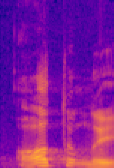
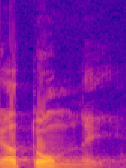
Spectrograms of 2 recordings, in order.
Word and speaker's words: атомный: И по мнению присутствующих, правильное ударение – атомный или атомный? Атомный, конечно. Атомный все-таки, да.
